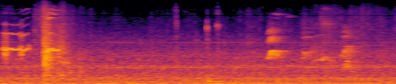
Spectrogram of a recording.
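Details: Pomeranian giving two short, high whimpering yips, one near the start and one later, over a steady low background hum.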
